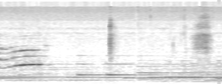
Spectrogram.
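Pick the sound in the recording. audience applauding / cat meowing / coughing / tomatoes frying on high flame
cat meowing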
